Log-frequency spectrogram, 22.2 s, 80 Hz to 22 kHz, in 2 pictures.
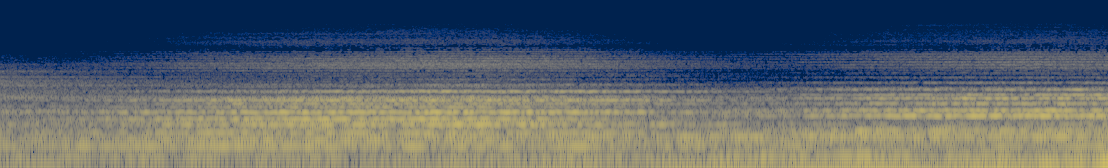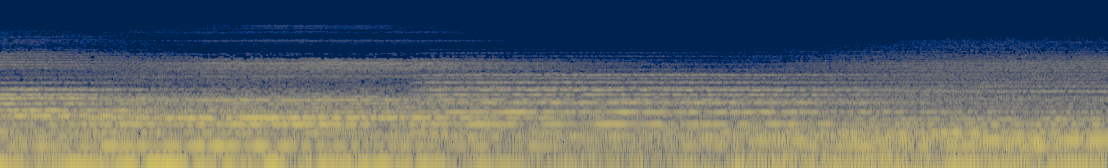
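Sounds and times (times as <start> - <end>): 
male choir singing swells: 0.7 - 22.1.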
